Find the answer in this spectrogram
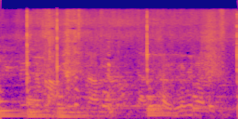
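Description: Background music with a steady beat, plucked bass notes and hits about twice a second, with voices under it.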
